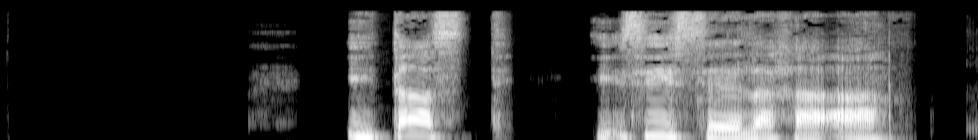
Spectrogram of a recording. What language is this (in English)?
Seri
